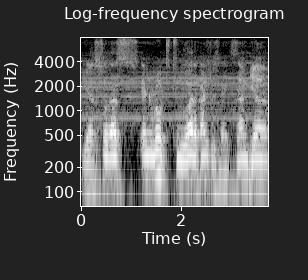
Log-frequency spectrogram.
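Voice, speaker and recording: A man's voice: mid-range voice, flat delivery, measured pace, background noise. A man in a barbershop chat who mostly agrees and now and then asks short questions. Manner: brief, agreeable interjections and questions. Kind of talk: casual chat.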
